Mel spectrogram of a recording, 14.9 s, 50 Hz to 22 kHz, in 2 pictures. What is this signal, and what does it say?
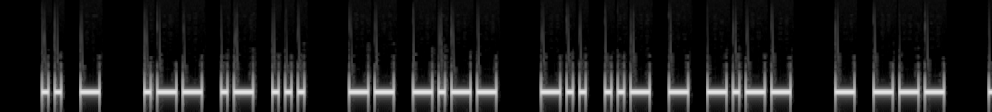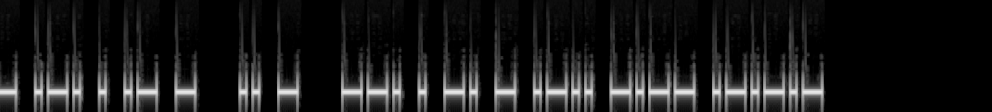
Morse code, heard as a keyed tone, about 25 wpm, 700 Hz. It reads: IT WAS MY DUTY TO TREAT IT GENTLY.
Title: Sentences from Top 1500 Words 25wpm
